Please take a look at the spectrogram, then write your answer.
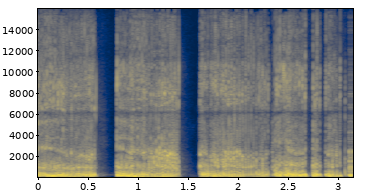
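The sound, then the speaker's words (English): A voice blows loud, sputtering raspberry fart noises, several long buzzy bursts broken by short pauses, the last ones choppier and more broken up. “Which isn't surprising to you because all you saw him do is fart.”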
